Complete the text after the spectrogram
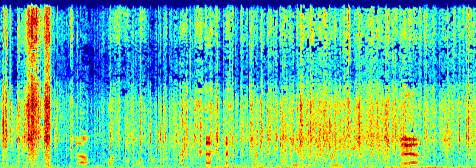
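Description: Windscreen wipers swish and thump across the glass.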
